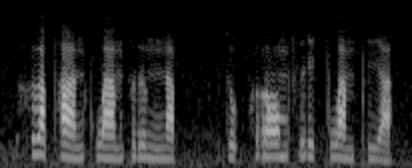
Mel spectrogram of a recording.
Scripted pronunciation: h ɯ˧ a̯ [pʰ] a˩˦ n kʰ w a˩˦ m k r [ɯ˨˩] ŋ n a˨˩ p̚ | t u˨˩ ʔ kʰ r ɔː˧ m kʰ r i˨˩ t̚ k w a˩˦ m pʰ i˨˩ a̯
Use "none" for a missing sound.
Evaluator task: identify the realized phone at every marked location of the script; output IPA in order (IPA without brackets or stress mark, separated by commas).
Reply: pʰ, ɯ˨˩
